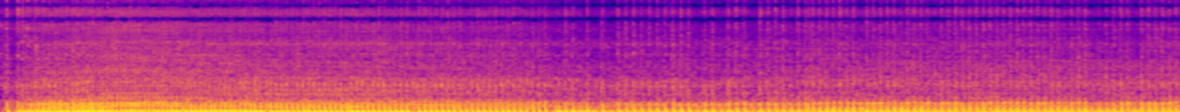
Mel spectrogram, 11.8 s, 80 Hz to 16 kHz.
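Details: 1989 Harley-Davidson Sportster 883 after carb cleaning and float reset, original plugs: lumpy uneven idle at about two beats a second with beats dropping out; rear cylinder suspected firing intermittently, possibly carb or bad plug; won't idle, high end fine.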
